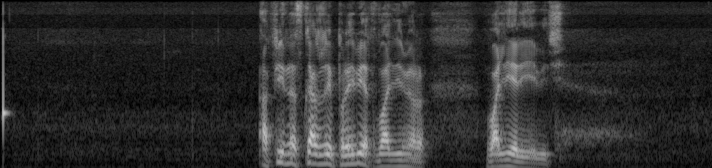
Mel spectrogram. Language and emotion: Russian, neutral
